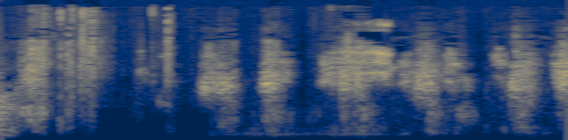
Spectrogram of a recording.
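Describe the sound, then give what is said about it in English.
A group of mallard ducks quacks in winter, with many loud, raspy quacks in quick overlapping bursts and short pauses between. “I'm going to quickly count our ducks. We have all of our ducks, including Crowley”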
